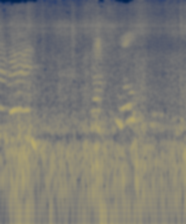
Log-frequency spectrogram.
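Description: Young children shouting and squealing as they play in a ball pit, over a steady clatter of plastic balls being thrown and stirred.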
